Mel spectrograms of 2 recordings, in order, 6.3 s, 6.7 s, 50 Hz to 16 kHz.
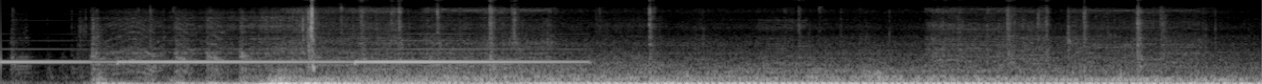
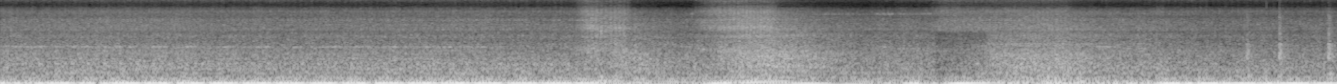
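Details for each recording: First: Jeep after the SKIM immobilizer module was deleted and disconnected at the dash: short crank catches at once and settles into a steady, even idle under a brief warning chime; a normal start. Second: 60-year-old Corvair that sat in a field 20 years, running on old stale gas: steady low drone, then stumbles and hunts as it runs out of fuel; either the fuel pump isn't pumping or the fuel line is blocked.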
